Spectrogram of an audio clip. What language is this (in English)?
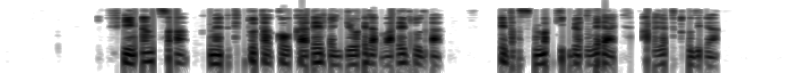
Basque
